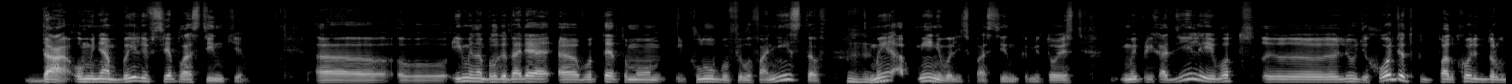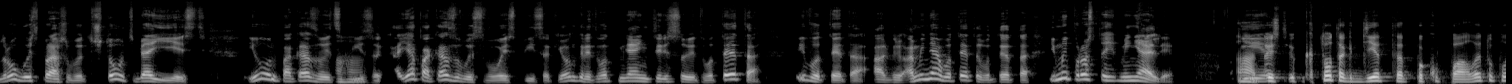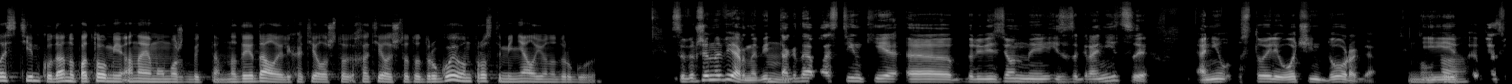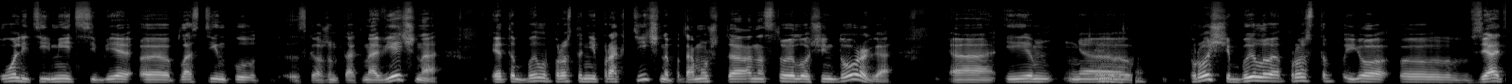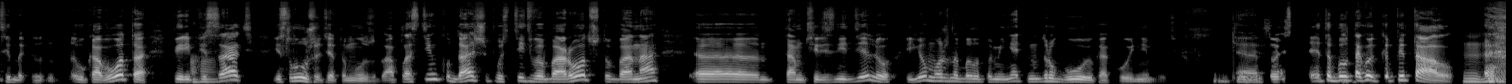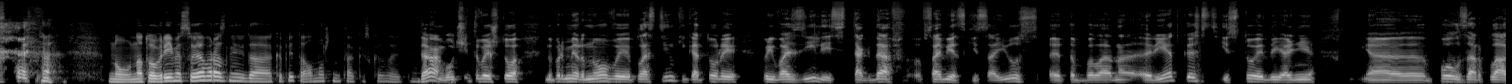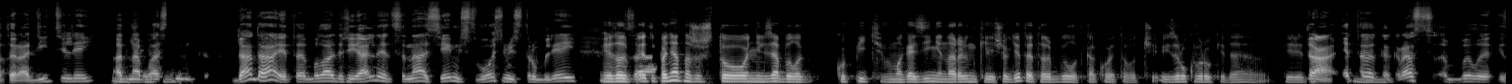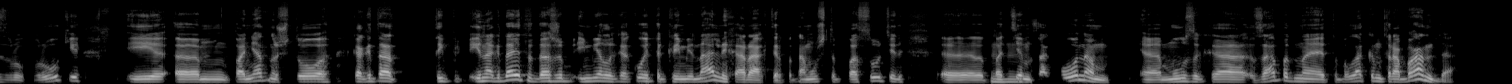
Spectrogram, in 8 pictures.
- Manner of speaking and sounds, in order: "говорю" said as "грю"; other background noise; unintelligible speech; chuckle
- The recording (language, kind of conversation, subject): Russian, podcast, Какая песня мгновенно поднимает тебе настроение?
